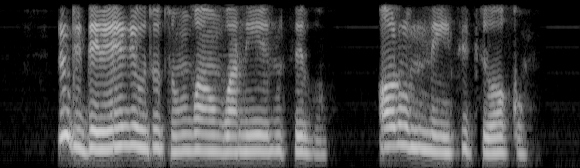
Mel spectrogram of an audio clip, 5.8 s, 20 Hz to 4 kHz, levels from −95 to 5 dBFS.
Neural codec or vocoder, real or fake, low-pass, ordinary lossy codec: vocoder, 22.05 kHz, 80 mel bands, HiFi-GAN; fake; 3.6 kHz; AAC, 24 kbps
